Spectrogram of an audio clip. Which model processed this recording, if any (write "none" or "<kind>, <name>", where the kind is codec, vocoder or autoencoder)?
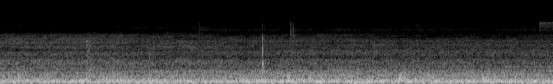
none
